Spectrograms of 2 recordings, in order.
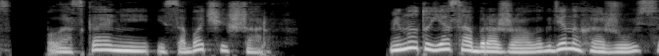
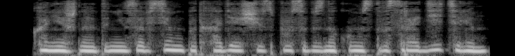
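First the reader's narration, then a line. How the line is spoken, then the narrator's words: Whispered into phone. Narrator (Russian): прошептала я в трубку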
